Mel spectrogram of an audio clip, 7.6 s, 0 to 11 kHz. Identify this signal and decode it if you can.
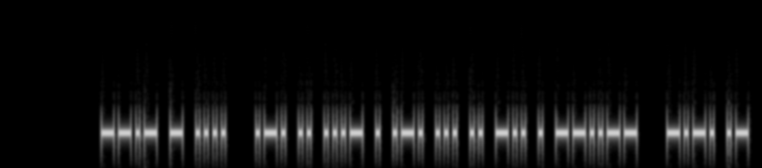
Morse code, heard as a keyed tone, about 27 wpm, 700 Hz. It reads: QTH RIVERSIDE, CA
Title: K1USN SST QSO Practice 28wpm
